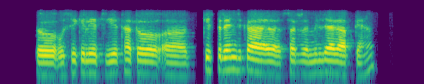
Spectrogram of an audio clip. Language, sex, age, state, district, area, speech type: Hindi, male, 30-45, Uttar Pradesh, Chandauli, rural, conversation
